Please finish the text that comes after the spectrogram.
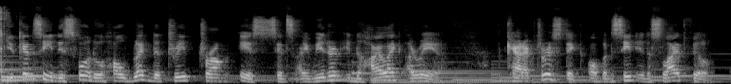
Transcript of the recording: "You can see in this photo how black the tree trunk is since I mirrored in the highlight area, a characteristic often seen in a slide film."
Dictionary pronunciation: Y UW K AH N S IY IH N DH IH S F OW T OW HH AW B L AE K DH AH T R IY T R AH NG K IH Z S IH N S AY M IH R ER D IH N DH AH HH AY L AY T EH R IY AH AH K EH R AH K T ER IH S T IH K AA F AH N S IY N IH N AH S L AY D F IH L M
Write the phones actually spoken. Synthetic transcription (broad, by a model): Y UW K AH N S IY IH N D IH S F OW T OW HH AW B L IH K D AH T R IY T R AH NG IH S IH N S AY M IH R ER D IH N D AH HH AY L AY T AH R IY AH AH K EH R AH K T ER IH S T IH K AA F AH N S IY N IH N AH S L AY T F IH L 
